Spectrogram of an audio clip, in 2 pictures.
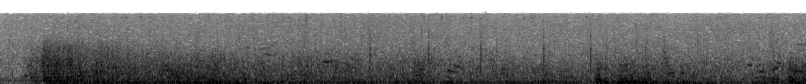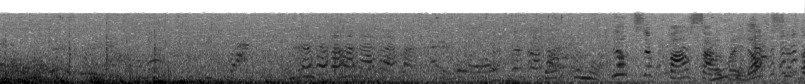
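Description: Heavy rain pours down steadily while deep rolling thunder rumbles loud and close early on, easing later into scattered patter and drips; voices talk over it.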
